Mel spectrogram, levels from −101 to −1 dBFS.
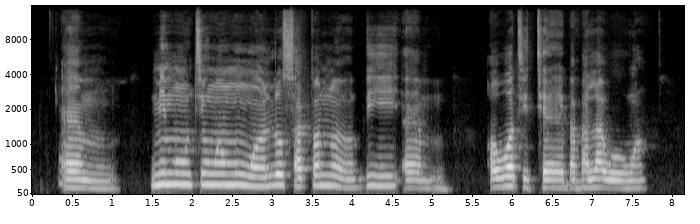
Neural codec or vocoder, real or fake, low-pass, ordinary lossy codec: codec, 44.1 kHz, 7.8 kbps, Pupu-Codec; fake; 14.4 kHz; Opus, 64 kbps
